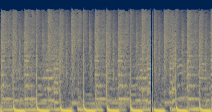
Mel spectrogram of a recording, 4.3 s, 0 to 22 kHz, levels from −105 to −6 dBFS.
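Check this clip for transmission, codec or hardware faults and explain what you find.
There's one fault. From 3.02 to 3.09 s, damaged data in the compressed stream: the decoder loses sync on corrupted frames and re-locks, leaving a short glitch.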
